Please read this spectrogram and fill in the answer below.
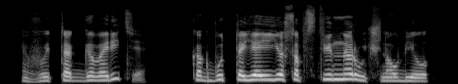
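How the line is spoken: Through gritted teeth. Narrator (Russian): процедил сквозь зубы Инор Брайнер

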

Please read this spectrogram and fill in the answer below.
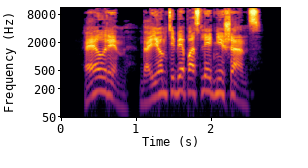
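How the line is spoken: Barked shout. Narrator (Russian): гаркнул Амалис

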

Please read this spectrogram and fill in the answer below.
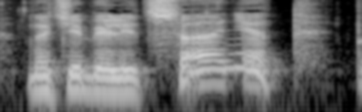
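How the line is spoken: Mouth full, merry chuckle. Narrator (Russian): проговорил он с полным ртом и весело хохотнул

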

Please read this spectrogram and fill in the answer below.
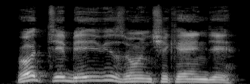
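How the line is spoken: Drawling. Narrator (Russian): протянул Файн

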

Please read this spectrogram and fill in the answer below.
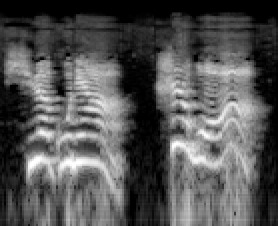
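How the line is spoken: Calling from doorway. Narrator (Chinese): 紧跟着门口的喊

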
